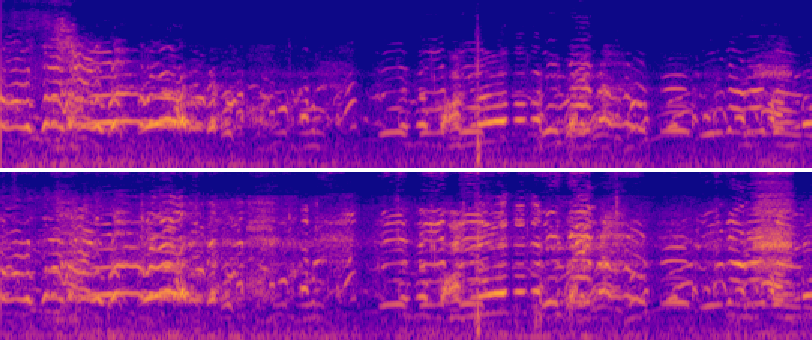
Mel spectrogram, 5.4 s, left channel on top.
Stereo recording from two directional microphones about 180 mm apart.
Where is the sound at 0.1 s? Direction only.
15° right (ahead or behind).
